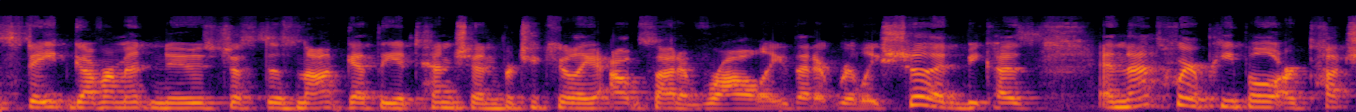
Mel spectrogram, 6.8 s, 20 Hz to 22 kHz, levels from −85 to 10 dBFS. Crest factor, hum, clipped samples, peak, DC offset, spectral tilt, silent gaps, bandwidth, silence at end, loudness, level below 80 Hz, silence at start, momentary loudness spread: 18 dB; none; under 0.1%; -2 dBFS; under 0.1%; -4 dB/octave; none; 12.5 kHz; 0 s; -17 LUFS; -64 dBFS; 0 s; 4 LU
